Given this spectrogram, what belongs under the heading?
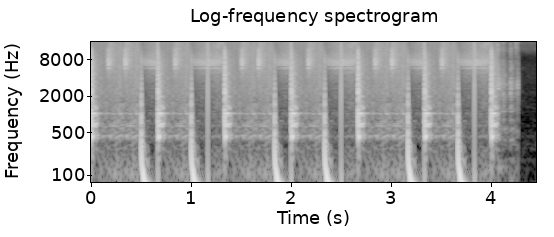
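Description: Drum machine kick pattern with filter kick boost, a steady run of punchy, booming kicks at a mid-tempo beat over a low sustained backing, with a few hits noticeably heavier, stopping abruptly.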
